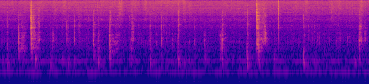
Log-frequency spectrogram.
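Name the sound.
minced garlic sizzling and being tossed in a pan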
